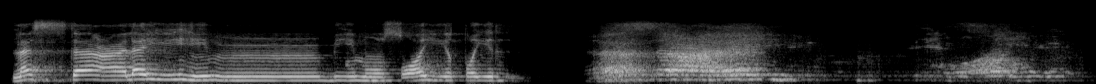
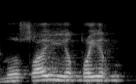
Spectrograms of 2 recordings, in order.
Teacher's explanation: Di sini ada dicatat roknya tipis, ya, roknya tipis, bukan dibaca dengan tebal.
